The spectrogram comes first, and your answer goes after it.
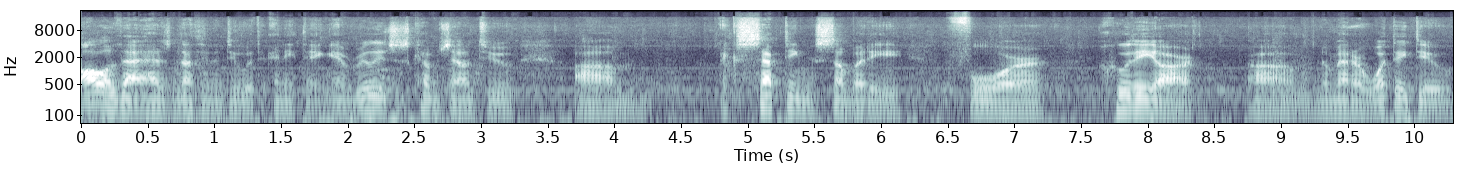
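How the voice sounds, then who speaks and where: A man mumbles at a fairly low pitch, with audible room echo and noticeable background noise. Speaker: vlogger. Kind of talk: video diary monologue. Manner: halting, many fillers; mumbling.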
